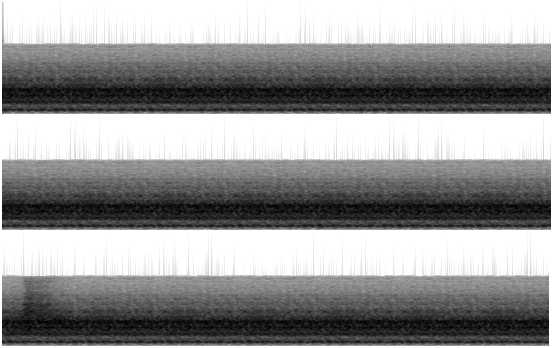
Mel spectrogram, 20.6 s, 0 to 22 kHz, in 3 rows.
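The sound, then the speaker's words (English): A yard engine idles in a railway yard serving a steel plant, giving a steady, unbroken low diesel rumble that holds at the same level throughout, with no voices. “Yardmaster, is the Irving plant ready for the steel slabs? Engine ET number 2, stab it there. I'm waiting for clearance.”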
